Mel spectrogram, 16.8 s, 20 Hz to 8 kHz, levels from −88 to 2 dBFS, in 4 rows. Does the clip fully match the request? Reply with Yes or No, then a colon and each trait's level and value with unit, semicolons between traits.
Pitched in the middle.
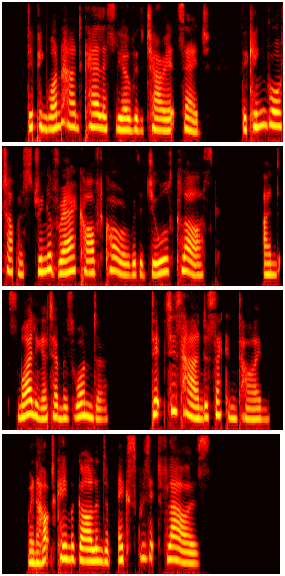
No: high, 215 Hz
